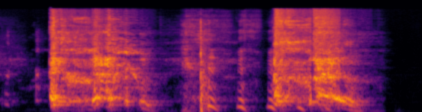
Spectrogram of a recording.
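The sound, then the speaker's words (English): A person coughs loudly, turned to the side of the microphone: a raspy fit of hacking coughs, a short pause with a brief catch of breath, then a second harsh burst of coughs. Nobody speaks. “Can you just cough more loudly directly into the microphone?”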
